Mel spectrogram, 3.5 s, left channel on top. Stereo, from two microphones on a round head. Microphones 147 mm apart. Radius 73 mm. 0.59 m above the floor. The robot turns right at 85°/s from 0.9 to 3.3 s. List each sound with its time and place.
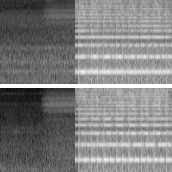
1.5 s an alarm: 20° left (ahead or behind), 0.8 m; by 3.4 s 25° right (ahead or behind), 0.8 m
